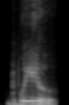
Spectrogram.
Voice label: "dwale", Indian

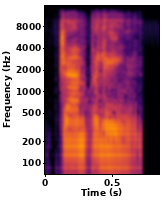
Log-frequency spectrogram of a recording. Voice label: "trampoline", Indian

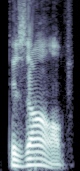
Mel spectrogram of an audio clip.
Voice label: "dissolve", American

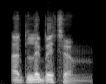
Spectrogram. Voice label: "ad libitum", British

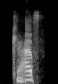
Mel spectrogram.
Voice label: "caff", Indian

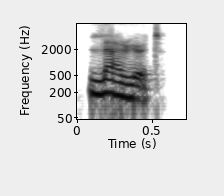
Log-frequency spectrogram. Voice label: "lariat", Indian

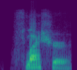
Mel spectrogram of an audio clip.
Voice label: "flasher", American

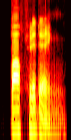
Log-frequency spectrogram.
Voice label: "buffeting", American

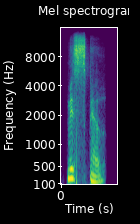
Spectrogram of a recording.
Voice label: "misspell", Indian

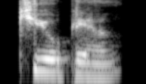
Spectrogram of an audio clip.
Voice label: "cupule", Indian

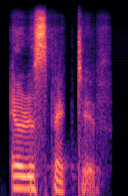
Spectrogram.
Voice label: "Irrespective", Indian

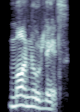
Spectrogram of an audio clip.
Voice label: "monolith", Indian

